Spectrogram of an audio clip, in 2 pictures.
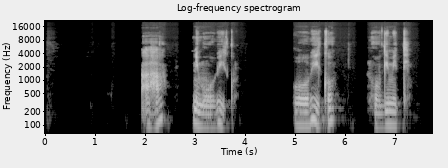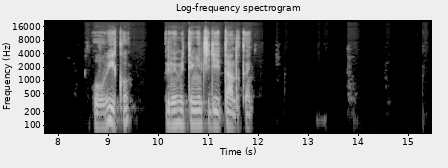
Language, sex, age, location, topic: Kinyarwanda, male, 18-24, Kigali, health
